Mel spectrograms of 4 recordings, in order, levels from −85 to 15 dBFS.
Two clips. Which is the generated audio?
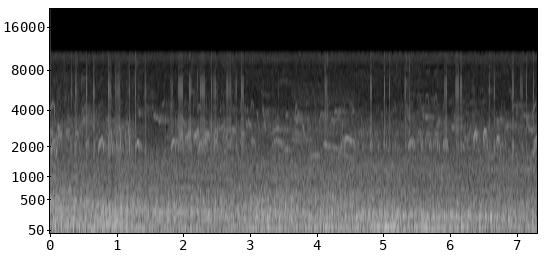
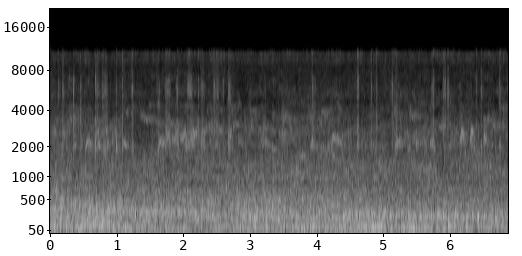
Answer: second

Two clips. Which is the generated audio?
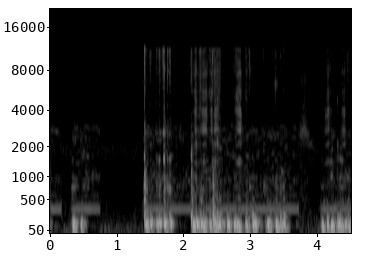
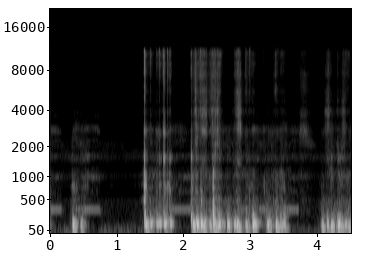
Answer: second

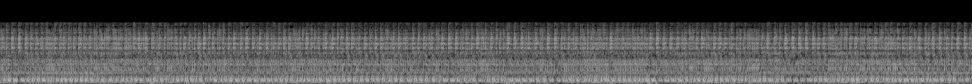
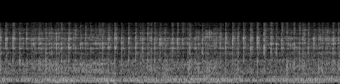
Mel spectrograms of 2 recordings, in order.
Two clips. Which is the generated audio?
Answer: second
